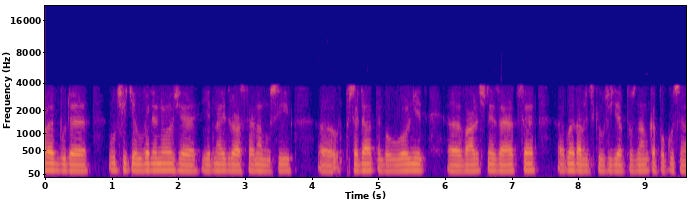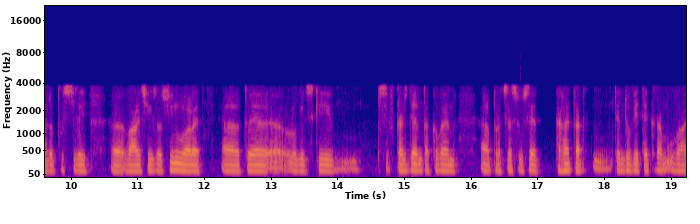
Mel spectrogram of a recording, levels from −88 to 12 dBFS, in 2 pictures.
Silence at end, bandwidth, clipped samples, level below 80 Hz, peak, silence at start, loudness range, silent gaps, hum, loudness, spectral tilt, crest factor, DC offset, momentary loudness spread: 0 s; 4 kHz; under 0.1%; -58 dBFS; -6 dBFS; 0 s; 4 LU; none; none; -25 LUFS; -10.5 dB/octave; 18 dB; under 0.1%; 10 LU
